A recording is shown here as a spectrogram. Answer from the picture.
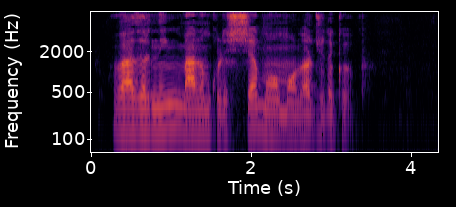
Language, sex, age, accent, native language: Uzbek, male, 18-24, Namangan, Uzbek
